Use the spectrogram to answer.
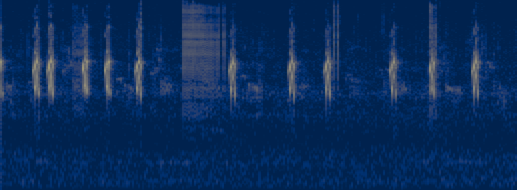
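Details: Arabian green bee-eater perched in Jeddah, Saudi Arabia, chirruping in short high notes about three a second, with one brief burst of broadband noise in the middle.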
